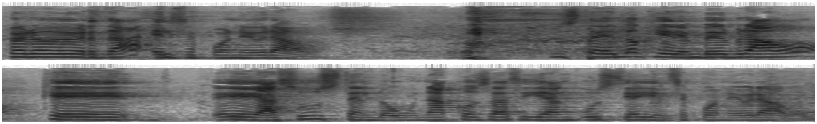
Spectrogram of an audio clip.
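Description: A woman, a mother, telling a testimony at church in an animated way, laughing at herself. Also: fairly low pitch, moderate pace, background noise.

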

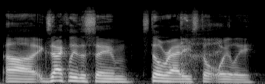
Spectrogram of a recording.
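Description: A man's voice: mid-range voice, normal speed, fairly bright tone, a little hiss or hum. A man playing in a tabletop game, who jokes crudely and narrates his character's actions. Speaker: player. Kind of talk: casual tabletop game chat.

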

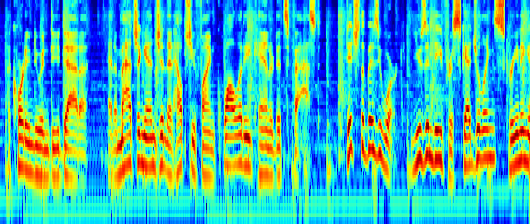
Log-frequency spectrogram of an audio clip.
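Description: A man gives a scripted ad read in a smooth, polished voice at a mid pitch. He slows down for the tag lines, and faint music plays behind him. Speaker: ad announcer.

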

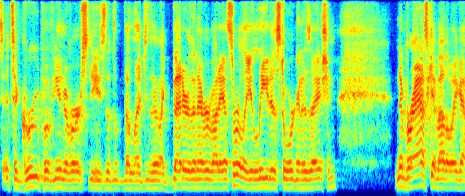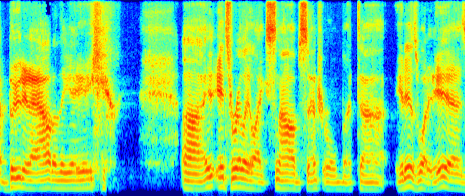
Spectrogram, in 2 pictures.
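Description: A man's voice: mid-range voice, husky. A man hosting a sports talk show, rambling through college football opinions with many restarts and asides. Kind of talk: casual sports talk commentary.

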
